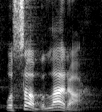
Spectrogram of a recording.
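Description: It is said in a casual, street-slang style. "The gangsta way is"

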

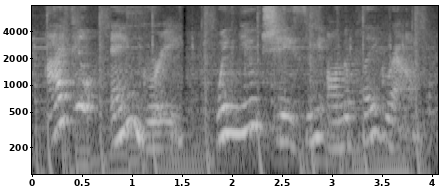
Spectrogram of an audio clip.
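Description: The voice is calm, clear and firm. The listener will take the message seriously. The speaker calls it right. "It was calm, but it was also firm"

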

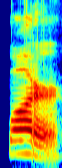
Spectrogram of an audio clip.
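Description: It is said with an American accent. "وبعدين الأمريكان أكسنت"

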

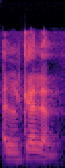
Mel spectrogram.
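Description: The q sound is replaced by a g sound. This is how the Gulf area says it. "they change it to a g"

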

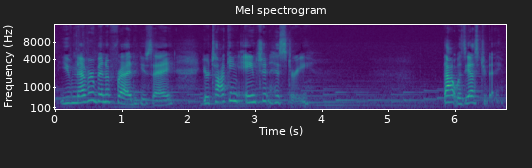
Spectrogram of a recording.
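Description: The intonation sounds awkward and poorly placed. The speaker calls it wrong.

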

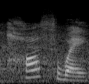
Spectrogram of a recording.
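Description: It is said in a British accent. "Anh đó, họ sẽ đọc là pathway"

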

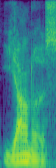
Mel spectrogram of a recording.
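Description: The name is pronounced the Polish way. "The Polish pronunciation of the family name is"

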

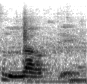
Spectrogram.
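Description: It is said with light, mild emphasis. The feeling is enjoyment, not deep love. "lowercase letters"

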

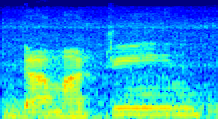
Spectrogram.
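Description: It is said in a put-on foreign accent.

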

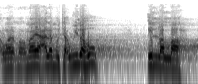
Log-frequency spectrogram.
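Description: The reading stops after the word Allah.

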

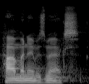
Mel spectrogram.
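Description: The greeting sounds overly serious.

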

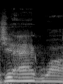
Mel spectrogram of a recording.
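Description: It is said with an American pronunciation. This is how people in the US say it. "We say"

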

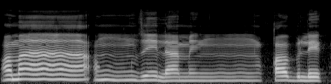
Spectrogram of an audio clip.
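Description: The recitation stops after the final word. "এখানে যদি আমরা থামি ... থামলাম"

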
